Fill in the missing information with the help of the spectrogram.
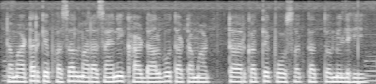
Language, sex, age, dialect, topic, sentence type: Chhattisgarhi, male, 36-40, Northern/Bhandar, agriculture, question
